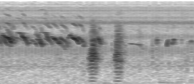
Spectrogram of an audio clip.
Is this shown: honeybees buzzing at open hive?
no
